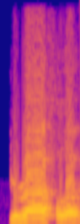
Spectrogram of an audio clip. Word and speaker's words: Garofalo: I can never pronounce her last name. Janine Garofalo. Garofalo, that's right.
